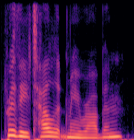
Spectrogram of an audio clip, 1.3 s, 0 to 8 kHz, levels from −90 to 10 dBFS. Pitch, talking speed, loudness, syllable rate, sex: 210 Hz, 225 wpm, -15 LUFS, 5.8 syllables/s, female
